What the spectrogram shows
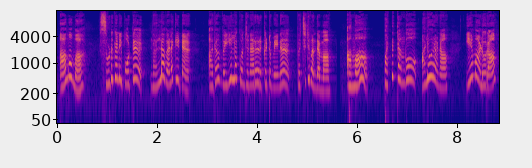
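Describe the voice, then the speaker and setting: A woman voicing a patient older mother-in-law in a cartoon, speaking gently and soothingly with fond endearments. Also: very high voice, normal speed, dry recording, clean studio sound, pitched below the performer's own voice, heavily acted. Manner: gentle, calming, endearing terms. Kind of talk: cartoon voice acting.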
